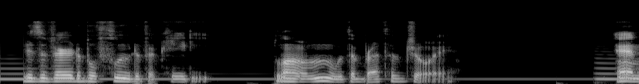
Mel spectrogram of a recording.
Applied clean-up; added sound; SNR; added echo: none; Bass guitar; 16 dB; none.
